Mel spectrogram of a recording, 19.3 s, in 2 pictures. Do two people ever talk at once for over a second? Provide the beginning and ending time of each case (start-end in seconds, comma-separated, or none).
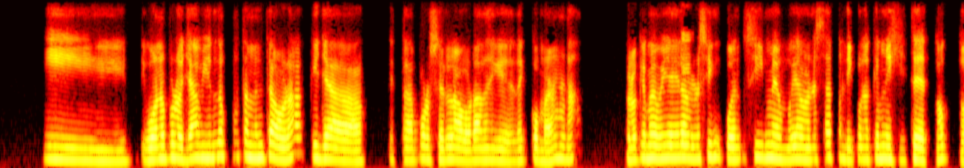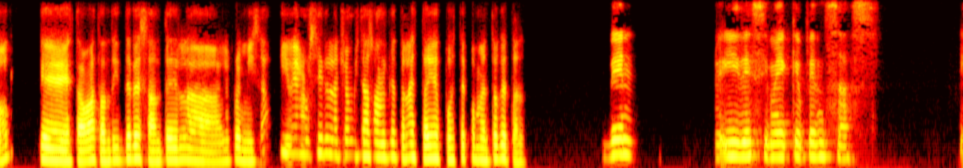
none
